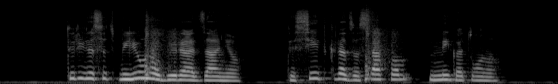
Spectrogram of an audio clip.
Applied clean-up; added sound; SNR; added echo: neural mask model RNNoise.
